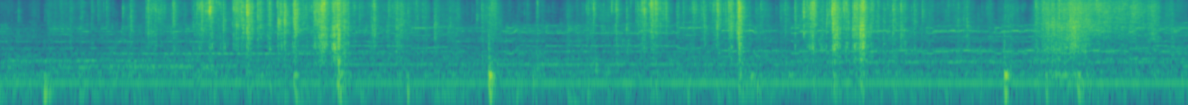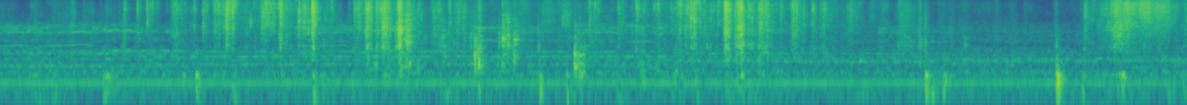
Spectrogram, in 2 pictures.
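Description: Bowman baseball card packs being opened and their cards handled: repeated short bursts of foil-wrapper crinkling and cards sliding and flicking through the fingers, over quiet background music and a steady low hum.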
